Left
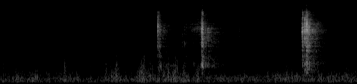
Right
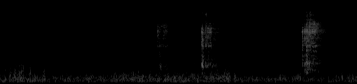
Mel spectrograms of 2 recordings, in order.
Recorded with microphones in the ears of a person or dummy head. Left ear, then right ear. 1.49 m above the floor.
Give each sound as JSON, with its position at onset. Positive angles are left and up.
{"t": 1.6, "sound": "a camera shutter", "side_deg": 85, "distance_m": 2.0}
